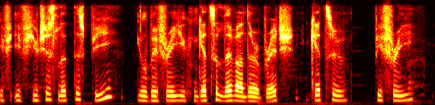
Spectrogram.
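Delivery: whispering. Speaking right into his ear while trying to convince him, whispering. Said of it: "I'm whispering in his ear".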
